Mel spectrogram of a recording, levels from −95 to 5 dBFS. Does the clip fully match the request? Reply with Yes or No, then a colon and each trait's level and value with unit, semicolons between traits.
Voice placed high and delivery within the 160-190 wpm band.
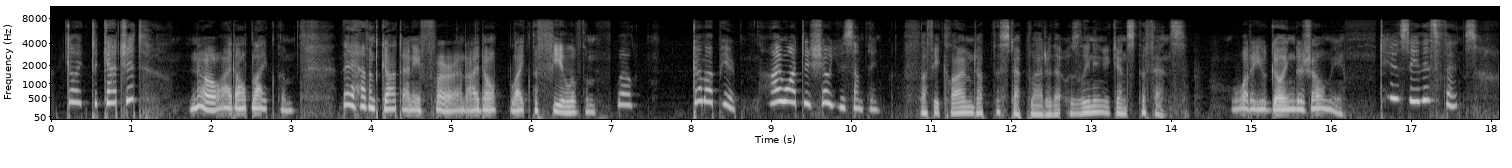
Yes: high, 195 Hz; average, 185 wpm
